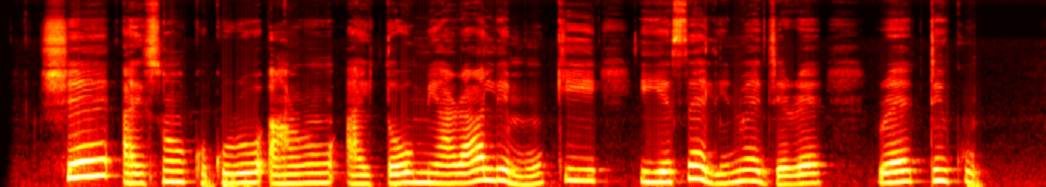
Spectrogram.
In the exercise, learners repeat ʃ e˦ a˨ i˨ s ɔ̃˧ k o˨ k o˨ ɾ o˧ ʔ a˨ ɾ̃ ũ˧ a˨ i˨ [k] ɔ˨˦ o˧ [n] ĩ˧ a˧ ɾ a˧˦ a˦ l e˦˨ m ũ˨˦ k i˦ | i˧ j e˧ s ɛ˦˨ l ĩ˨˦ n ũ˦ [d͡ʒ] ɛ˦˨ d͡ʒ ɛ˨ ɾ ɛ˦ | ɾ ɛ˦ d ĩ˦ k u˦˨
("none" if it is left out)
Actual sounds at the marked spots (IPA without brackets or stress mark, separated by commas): t, m, none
